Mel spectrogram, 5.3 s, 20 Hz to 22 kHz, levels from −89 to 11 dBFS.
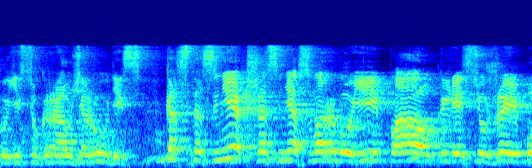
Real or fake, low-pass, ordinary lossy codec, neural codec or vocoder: real; 7.2 kHz; MP3, 64 kbps; none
